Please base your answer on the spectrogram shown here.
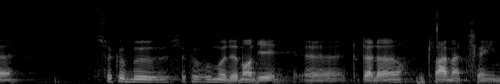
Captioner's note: speaking french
